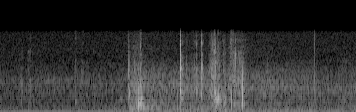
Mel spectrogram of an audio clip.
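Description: A short run of metal clicks and knocks from a screwdriver against the axle nut and hub, starting about halfway through, with one sharp click among them.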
